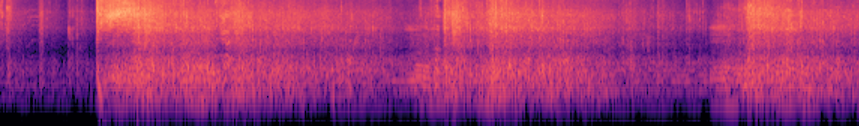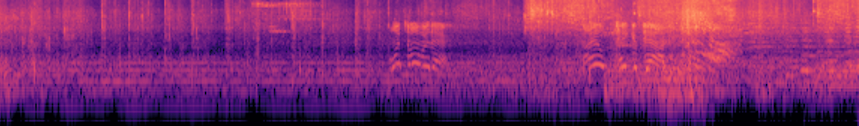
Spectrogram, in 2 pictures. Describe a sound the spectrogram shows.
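A glowing energy blade hums and swooshes as it swings.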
